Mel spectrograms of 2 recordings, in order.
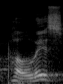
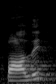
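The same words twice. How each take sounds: First: The word ends with a clear s sound. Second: The word ends without a clear s sound. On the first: The speaker calls it right. "Tiếp tục thầy có police" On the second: The speaker calls it wrong. "chứ thầy không đọc là police"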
